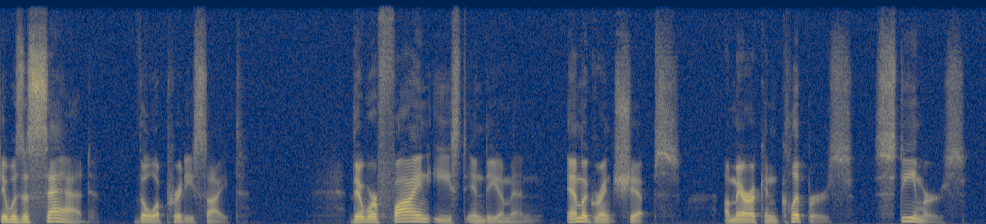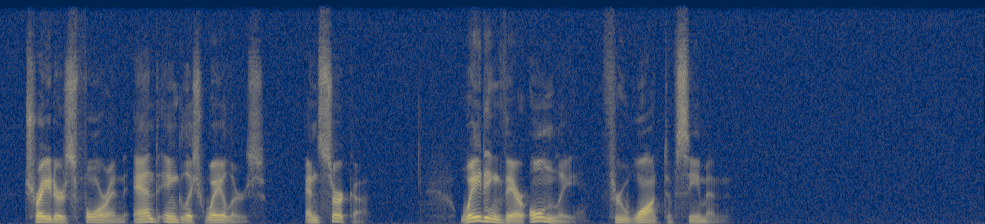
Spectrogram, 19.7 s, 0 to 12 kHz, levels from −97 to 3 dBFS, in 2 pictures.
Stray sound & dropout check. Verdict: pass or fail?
pass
